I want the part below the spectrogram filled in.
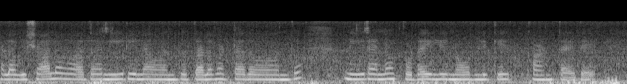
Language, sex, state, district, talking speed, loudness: Kannada, female, Karnataka, Raichur, 105 wpm, -16 LUFS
